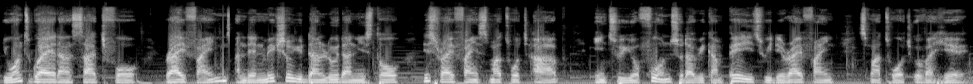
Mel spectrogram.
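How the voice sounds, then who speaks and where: A man's voice: on the low side, steady tone, brisk, faint music behind. A man presenting a tech tutorial in step-by-step narration, with an instructional, methodical way of talking.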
